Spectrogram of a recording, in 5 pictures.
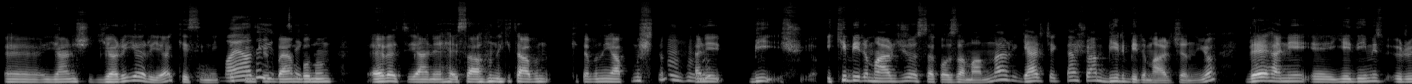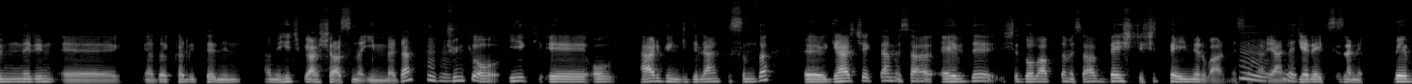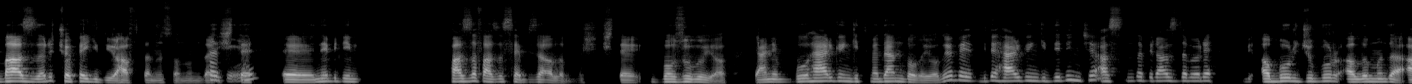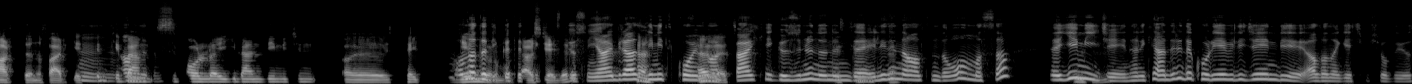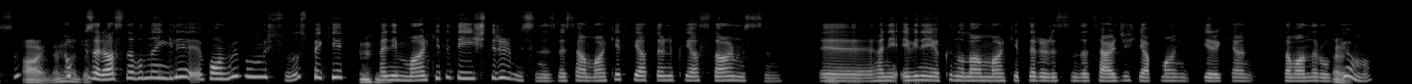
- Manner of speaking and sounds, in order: other background noise; laughing while speaking: "hesabını"; tapping
- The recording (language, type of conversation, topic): Turkish, podcast, Evde para tasarrufu için neler yapıyorsunuz?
